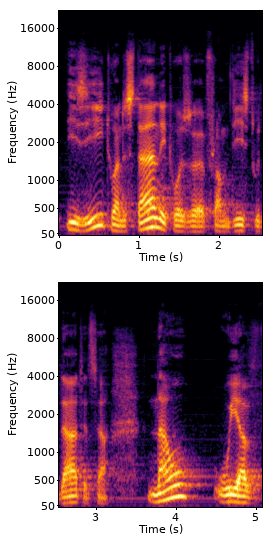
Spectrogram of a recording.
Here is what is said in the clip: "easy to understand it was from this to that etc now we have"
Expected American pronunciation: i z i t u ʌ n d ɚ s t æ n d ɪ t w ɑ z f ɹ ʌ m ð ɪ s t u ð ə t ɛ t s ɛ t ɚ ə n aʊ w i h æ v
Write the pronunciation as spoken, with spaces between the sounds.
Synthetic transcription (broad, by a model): i z i t u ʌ n d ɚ s t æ n d ɪ t w ɑ z f ɹ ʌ m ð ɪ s t u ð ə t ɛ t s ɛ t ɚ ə n aʊ w i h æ v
